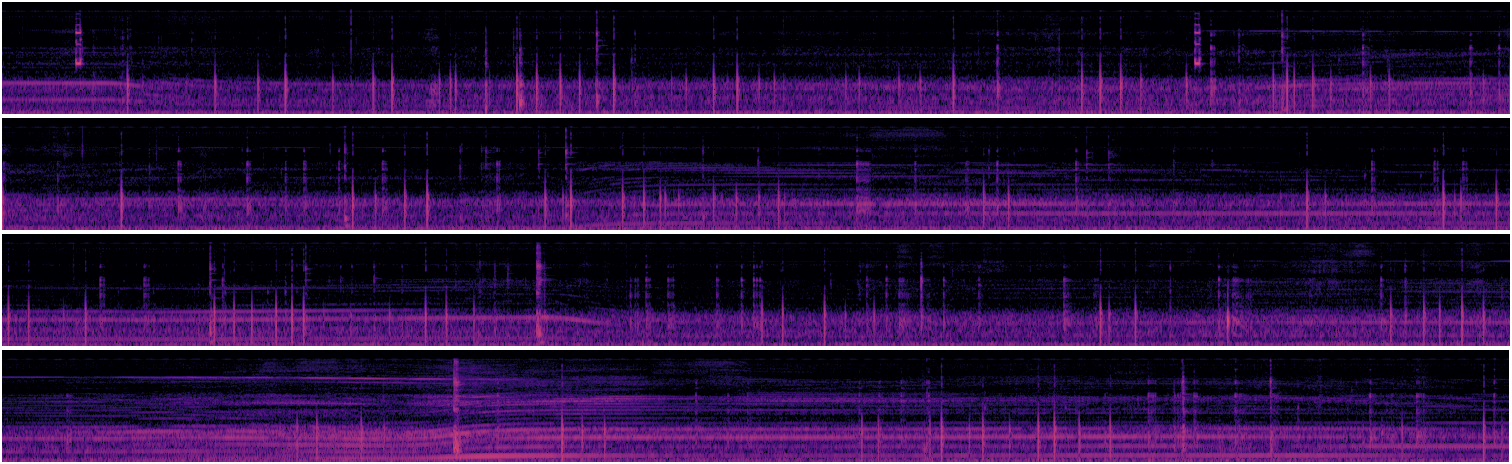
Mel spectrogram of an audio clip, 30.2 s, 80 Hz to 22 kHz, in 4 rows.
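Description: Electric motor and propeller of an RC Icon A5 model seaplane in flight, a faint whine whose pitch sinks slowly, rises sharply about ten seconds in as the throttle comes up, drops again near eighteen seconds and climbs once more about twenty-five seconds in. Scattered small clicks run over it.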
